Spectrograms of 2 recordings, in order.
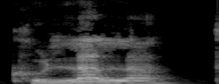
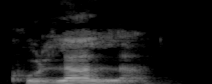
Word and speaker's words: kulala: There we have kulala, to sleep. – Kulala. – And we have the accent on the penultimate syllable, on the second last syllable, no? That's where the stress falls. Kulala.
